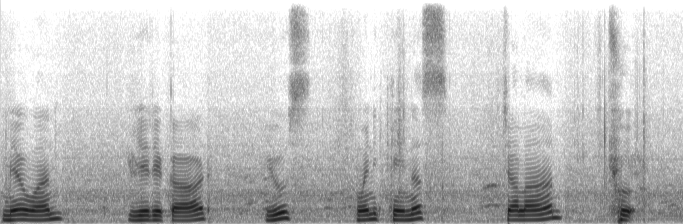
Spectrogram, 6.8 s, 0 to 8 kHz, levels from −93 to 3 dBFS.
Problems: constant background noise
